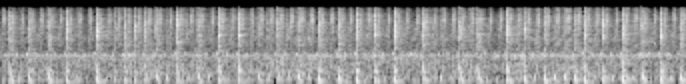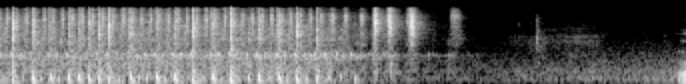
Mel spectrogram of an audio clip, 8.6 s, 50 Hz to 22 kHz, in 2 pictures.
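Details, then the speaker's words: Lynx 15 model engine on two-stroke mixture, after refitting the tank pickup tube that had let the carburettor suck air, compression now higher: quick even firing with steady high rattle for six seconds, then ignition cut; runs smoothly. "pretty happy with that so it seems to be starting pretty easily now compression's much higher now"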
